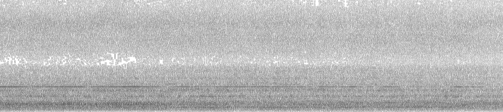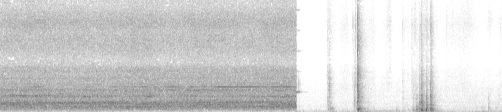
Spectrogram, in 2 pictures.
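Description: Handheld hair dryer blowing steadily, with a faint hum from its motor under the rush of air. It is switched off suddenly about four-fifths of the way through, followed by a few short knocks.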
